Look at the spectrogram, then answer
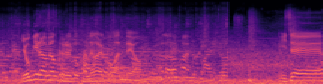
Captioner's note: laughs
